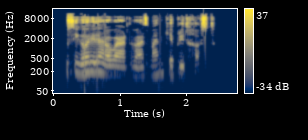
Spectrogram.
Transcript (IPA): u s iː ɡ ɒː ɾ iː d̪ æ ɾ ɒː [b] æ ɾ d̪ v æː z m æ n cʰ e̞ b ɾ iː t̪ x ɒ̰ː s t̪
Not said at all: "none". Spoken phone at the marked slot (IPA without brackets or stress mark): v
